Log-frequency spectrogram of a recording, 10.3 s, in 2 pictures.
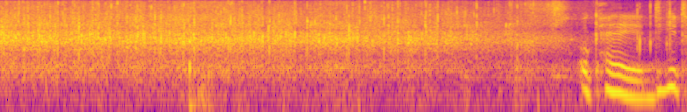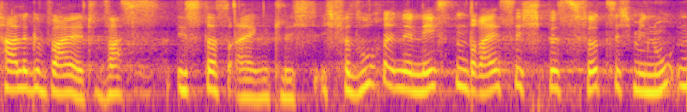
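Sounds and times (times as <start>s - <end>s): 
audience applause: 0.0s - 4.3s
speech: 4.4s - 10.3s.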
